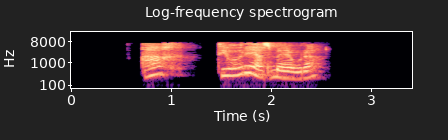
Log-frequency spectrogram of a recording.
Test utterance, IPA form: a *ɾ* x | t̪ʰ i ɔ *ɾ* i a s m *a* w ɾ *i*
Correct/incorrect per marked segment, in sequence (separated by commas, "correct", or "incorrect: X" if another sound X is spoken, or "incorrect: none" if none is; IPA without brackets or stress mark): incorrect: none, correct, incorrect: ɛ, incorrect: a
